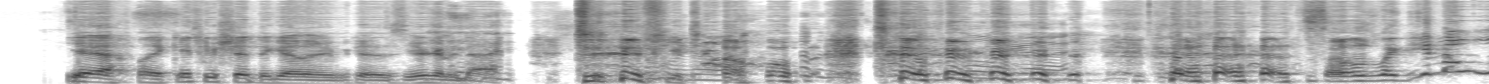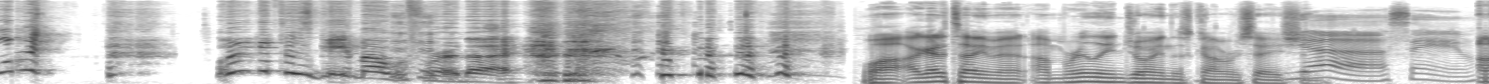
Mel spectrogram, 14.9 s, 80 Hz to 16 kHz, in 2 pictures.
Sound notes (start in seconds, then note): 2.1 laughing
